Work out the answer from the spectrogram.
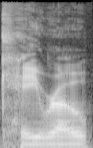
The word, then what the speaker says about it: Cairo: Apparently, they pronounce it Cairo, but spelled like Cairo Egypt.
